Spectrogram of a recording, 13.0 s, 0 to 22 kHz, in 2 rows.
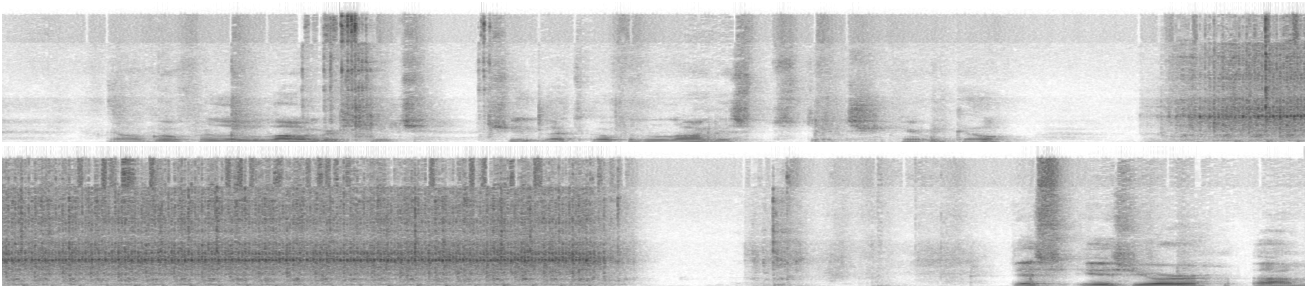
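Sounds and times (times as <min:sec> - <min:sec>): sewing machine sewing: 0:05.7 - 0:10.6.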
